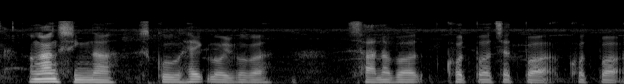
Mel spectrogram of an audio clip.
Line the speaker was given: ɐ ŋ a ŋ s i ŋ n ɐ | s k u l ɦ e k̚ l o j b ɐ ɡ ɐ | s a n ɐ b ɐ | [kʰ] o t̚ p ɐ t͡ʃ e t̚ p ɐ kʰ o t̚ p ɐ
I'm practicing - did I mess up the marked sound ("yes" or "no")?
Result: no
